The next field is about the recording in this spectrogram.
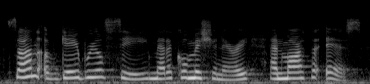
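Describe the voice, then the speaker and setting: Casting: woman as overwrought teenage girl, piercingly high, tearfully dramatic, old-time radio comedy. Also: normal speed, a little mellow, close to an everyday voice. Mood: eager, reading aloud. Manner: melodramatic, tearful. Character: excitable, lovelorn, wailing teenage daughter. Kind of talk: 1940s radio comedy acting. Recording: old 1940s radio broadcast.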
